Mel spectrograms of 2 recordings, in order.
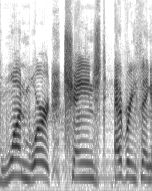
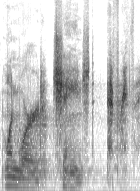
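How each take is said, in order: First: Higher and stronger, leaning on "One"; "One word changed everything" lifted high, "One" stressed; emphatic. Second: Low whisper. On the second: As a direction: let it sink in as a whisper. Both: Shown as a demonstration.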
